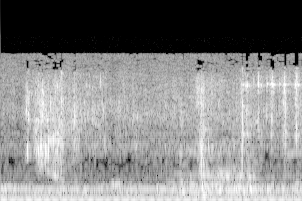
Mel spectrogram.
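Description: A spoon stirs a glass of water, with light repeated clinks against the glass over a soft watery swish and faint room noise, no voices.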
